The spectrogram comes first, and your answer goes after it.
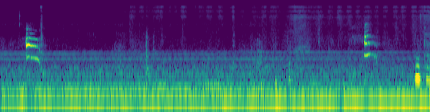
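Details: A female Bengal cat on her petting shelf chats with her owner in a few short, bright, friendly meows that bend in pitch, spaced several seconds apart.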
